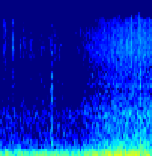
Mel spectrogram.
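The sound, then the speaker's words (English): Light rain still falling as a heavier shower eases, a faint, steady patter and hiss over a low rumble that grows slightly louder in the second half. “The rain hadn't completely stopped, but had at least receded back to what it had been earlier.”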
